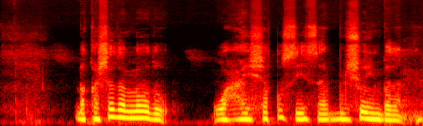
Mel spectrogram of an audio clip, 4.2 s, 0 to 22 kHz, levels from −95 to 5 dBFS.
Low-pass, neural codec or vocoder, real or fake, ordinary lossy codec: none; vocoder, 44.1 kHz, 128 mel bands, Pupu-Vocoder; fake; none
